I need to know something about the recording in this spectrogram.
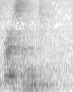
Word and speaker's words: present: See, here this present is used as noun, so I stressed on first syllable present.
